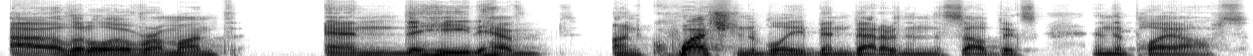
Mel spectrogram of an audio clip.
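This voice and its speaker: A man with a lowish voice argues sports bets in a blunt, worked-up way, often jumping higher as he presses a point. The sound is dry and close, with no room around it. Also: steady tone, moderate pace, no room sound. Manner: emphatic, blunt, worked-up arguing. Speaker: sports betting podcast co-host. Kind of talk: casual sports betting debate.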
